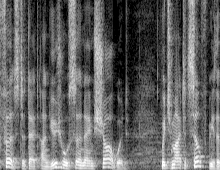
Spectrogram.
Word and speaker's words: Sherwood: an A, so originally Sherwood, though spelled with an E, was pronounced Shawwood.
